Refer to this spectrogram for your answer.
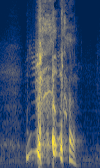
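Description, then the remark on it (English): A person coughs and clears their throat in a quick cluster of rough, raspy bursts lasting about a second, with quiet before and after. “All right, I tried to cough drop.”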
